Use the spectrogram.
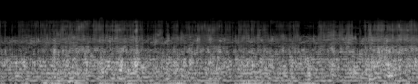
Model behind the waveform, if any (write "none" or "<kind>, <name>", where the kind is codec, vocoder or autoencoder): vocoder, BigVGAN v2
